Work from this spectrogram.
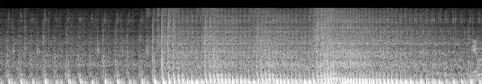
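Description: A Honda Astrea motorcycle engine fitted with a stock Supra FI exhaust runs close by, first a loping idle of distinct thumping pulses, then revved into a louder, rougher continuous roar that rises and falls.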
